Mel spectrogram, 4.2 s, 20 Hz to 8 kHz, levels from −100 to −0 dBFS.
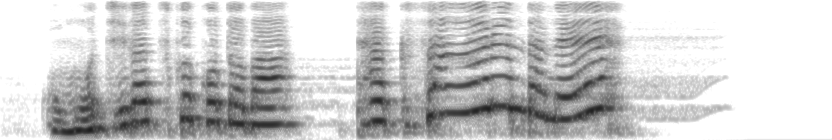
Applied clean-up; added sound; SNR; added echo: none; none; none; reverberation time 0.3 s.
